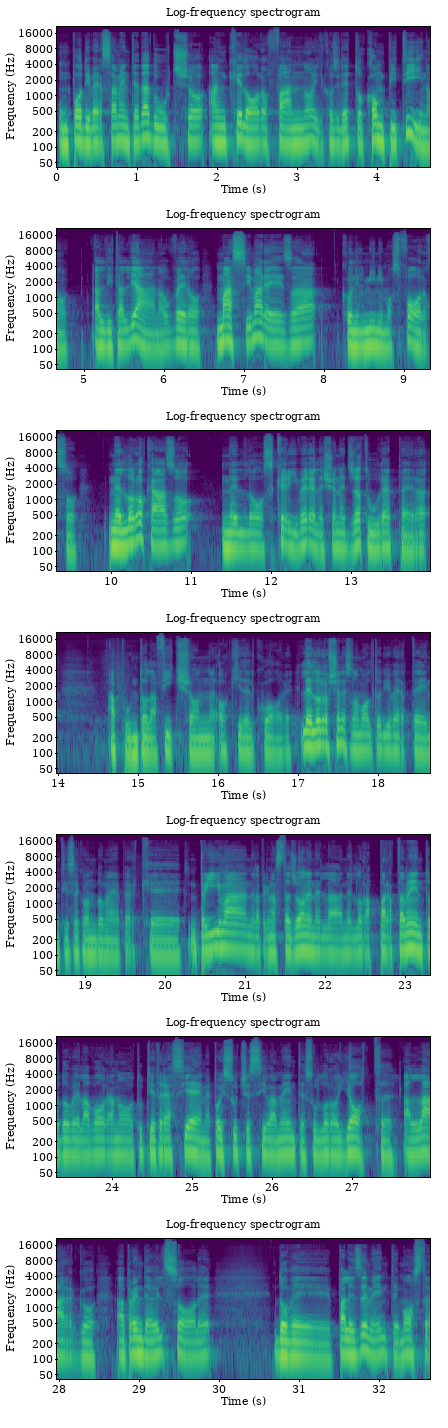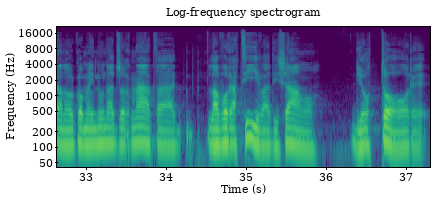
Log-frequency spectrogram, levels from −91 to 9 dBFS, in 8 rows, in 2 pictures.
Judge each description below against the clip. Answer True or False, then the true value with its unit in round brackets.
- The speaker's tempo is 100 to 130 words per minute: True (125 wpm)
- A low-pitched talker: True (115 Hz)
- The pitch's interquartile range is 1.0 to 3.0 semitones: True (2.4 semitones)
